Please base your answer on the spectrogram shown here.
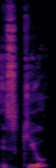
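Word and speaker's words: SKU: ver vamos a comentar el sq que normalmente se pronuncia Excuse porque son sus siglas en inglés se usa normalmente por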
